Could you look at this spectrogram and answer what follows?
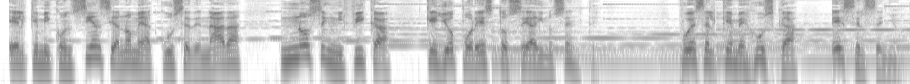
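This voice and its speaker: An actor playing the earnest, exhorting apostle Paul in a dramatized Bible reading, solemn and measured, with rhetorical delivery. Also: male voice, mid-range voice. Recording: music bed behind the voice.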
